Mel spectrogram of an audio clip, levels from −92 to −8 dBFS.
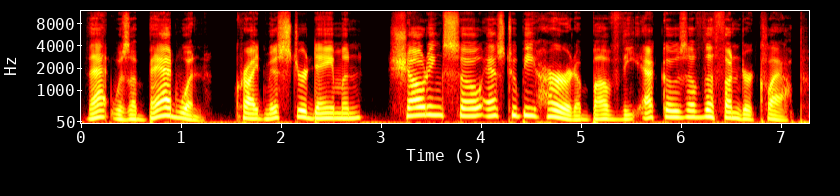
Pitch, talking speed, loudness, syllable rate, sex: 170 Hz, 165 wpm, -17 LUFS, 4.3 syllables/s, male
